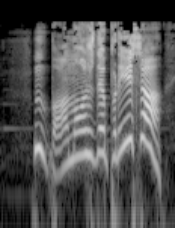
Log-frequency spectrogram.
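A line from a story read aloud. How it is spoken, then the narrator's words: Groaning, stomach ache. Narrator (Spanish): gimió frotándose el estómago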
